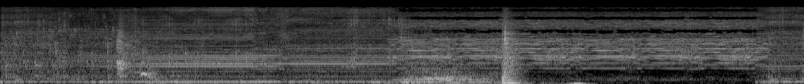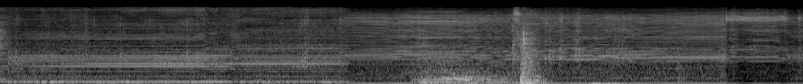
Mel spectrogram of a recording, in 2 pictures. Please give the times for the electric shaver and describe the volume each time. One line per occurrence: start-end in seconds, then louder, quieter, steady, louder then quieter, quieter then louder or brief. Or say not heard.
0.0-16.0 steady.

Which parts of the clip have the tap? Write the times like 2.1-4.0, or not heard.
0.0-2.0.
